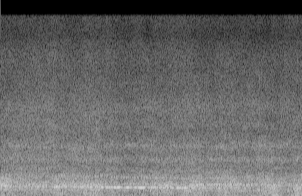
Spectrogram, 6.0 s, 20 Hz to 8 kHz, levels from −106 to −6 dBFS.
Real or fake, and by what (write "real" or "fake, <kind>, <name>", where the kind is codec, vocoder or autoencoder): fake, codec, DAC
